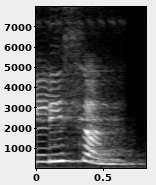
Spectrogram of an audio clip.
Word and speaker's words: listen: एक है लिसन, LISTEN। उसके बाद OFTEN मीन्स ऑफर, इसमें भी टी नहीं, लिसन, टी नहीं बोलने का, लिसन।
